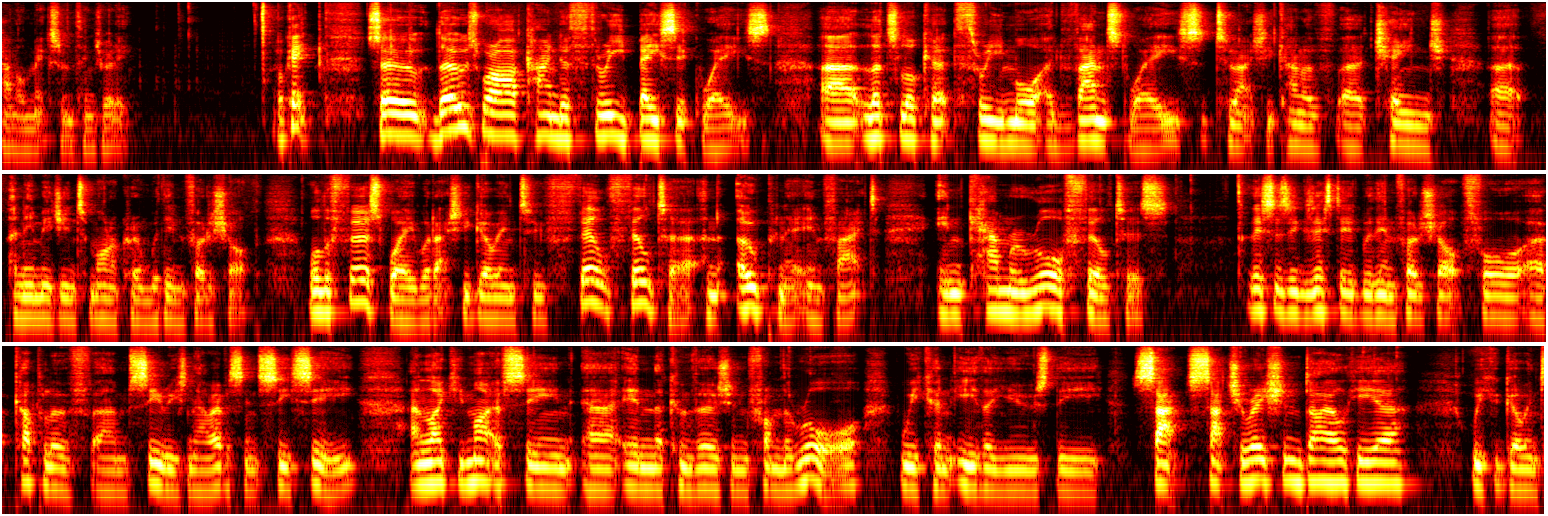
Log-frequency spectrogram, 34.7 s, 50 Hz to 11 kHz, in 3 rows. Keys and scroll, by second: 2.8 ctrl+z.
